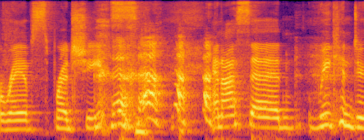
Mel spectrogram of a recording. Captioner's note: laughs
